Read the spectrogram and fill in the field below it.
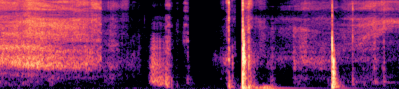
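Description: Handling of a thick, sturdy hardcover book: a rustling of paper, then soft shuffles and two sharp, solid taps as the hard cover is handled, with no voices.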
